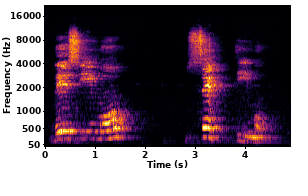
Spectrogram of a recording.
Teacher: Va a ocurrir que al unirse décimo más séptimo, la primera palabrita, ¿no es cierto?, va a perder su acento, y la segunda palabrita es aquella que lo va a mantener. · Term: sílaba tónica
